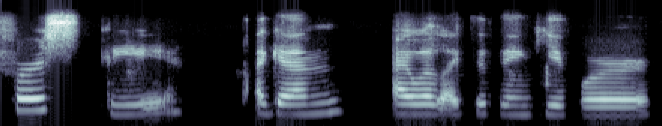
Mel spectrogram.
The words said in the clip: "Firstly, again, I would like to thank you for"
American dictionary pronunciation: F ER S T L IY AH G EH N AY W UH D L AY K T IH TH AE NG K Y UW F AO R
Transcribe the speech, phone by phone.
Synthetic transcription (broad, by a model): F ER S T L IY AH G EH N AY W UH D L AY K T IH TH AE NG K Y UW F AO R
